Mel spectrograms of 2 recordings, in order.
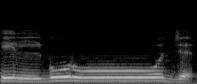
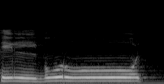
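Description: First: The final jeem is released with a clear bounce. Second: The final jeem is dropped with no echoing bounce. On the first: The speaker calls it right. "نقراها زي ما سمعناها" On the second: The speaker calls it wrong. "منهم اللي بيضيعها خالص"

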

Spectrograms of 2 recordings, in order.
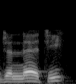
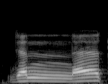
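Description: First: The final ta is said with an i vowel. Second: The final ta is said with a u vowel. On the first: The speaker calls it wrong. "والبعض يقرأ جناتي خطأ" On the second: The speaker calls it right. "الصواب التاء مضمومة"

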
